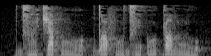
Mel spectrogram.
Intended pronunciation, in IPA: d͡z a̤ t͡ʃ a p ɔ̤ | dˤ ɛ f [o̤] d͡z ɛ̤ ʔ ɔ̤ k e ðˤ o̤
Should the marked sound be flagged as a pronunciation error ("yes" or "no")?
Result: yes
